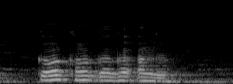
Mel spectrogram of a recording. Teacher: इसकी ध्वनि कहां से निकलती है? कंठ से निकलती है। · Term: कंठ ध्वनि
